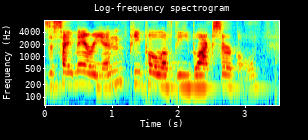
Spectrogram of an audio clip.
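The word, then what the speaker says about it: Cimmerian: comments uh ish not conan the sim the sumerian thank you to um vivi uh varenji and vigil handy for uh helping me out pronounces that it's the cymerian people of the black circle issue two in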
